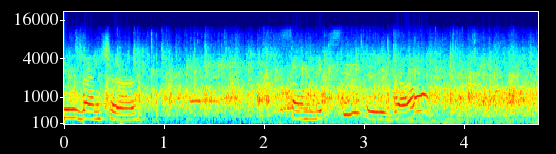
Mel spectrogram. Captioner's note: audience clapping and cheering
